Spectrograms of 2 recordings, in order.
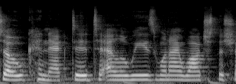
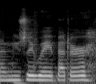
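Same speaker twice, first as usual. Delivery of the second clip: ordinary delivery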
